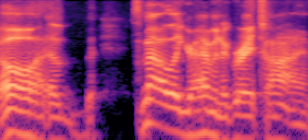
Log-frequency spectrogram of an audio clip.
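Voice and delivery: put-on gruff alien warrior voice. Retelling a line said at a meet and greet: Zeb voice. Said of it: "he did the Zeb voice for me".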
